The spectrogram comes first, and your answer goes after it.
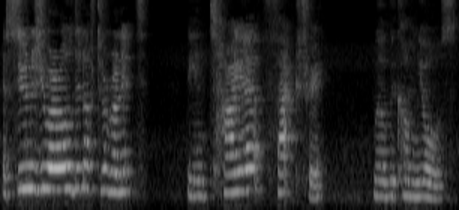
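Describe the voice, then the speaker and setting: A woman's voice: sits high, measured pace, echoey room, pitched above the performer's own voice. A woman voicing an eccentric, exuberant old man who owns a chocolate factory, speaking earnestly and emphatically in a storybook reading. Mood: pleased.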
